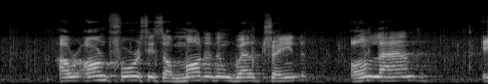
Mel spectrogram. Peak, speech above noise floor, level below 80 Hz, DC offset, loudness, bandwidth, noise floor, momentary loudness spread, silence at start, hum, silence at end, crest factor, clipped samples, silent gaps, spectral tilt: -6 dBFS; 25 dB; -82 dBFS; under 0.1%; -24 LUFS; 11.5 kHz; -49 dBFS; 10 LU; 0.1 s; none; 0 s; 18 dB; under 0.1%; none; -4 dB/octave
